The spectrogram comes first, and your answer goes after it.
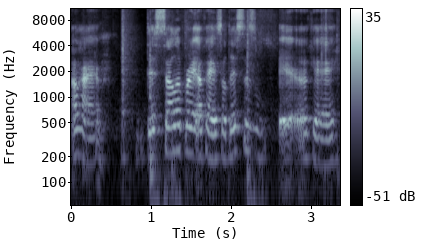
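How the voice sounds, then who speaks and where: There is noticeable noise in the background. Over it, a woman talks fairly slowly. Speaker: tarot reader. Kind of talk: tarot reading monologue. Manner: animated, casual; stumbling over words.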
